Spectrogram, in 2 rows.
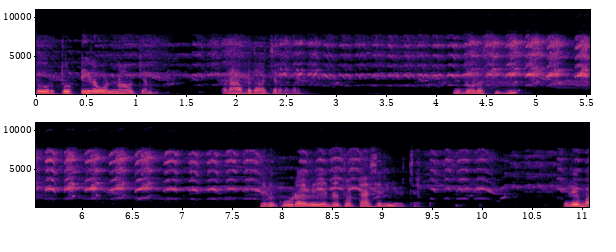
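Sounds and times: bird chirping rapidly: 0.0 - 11.0.

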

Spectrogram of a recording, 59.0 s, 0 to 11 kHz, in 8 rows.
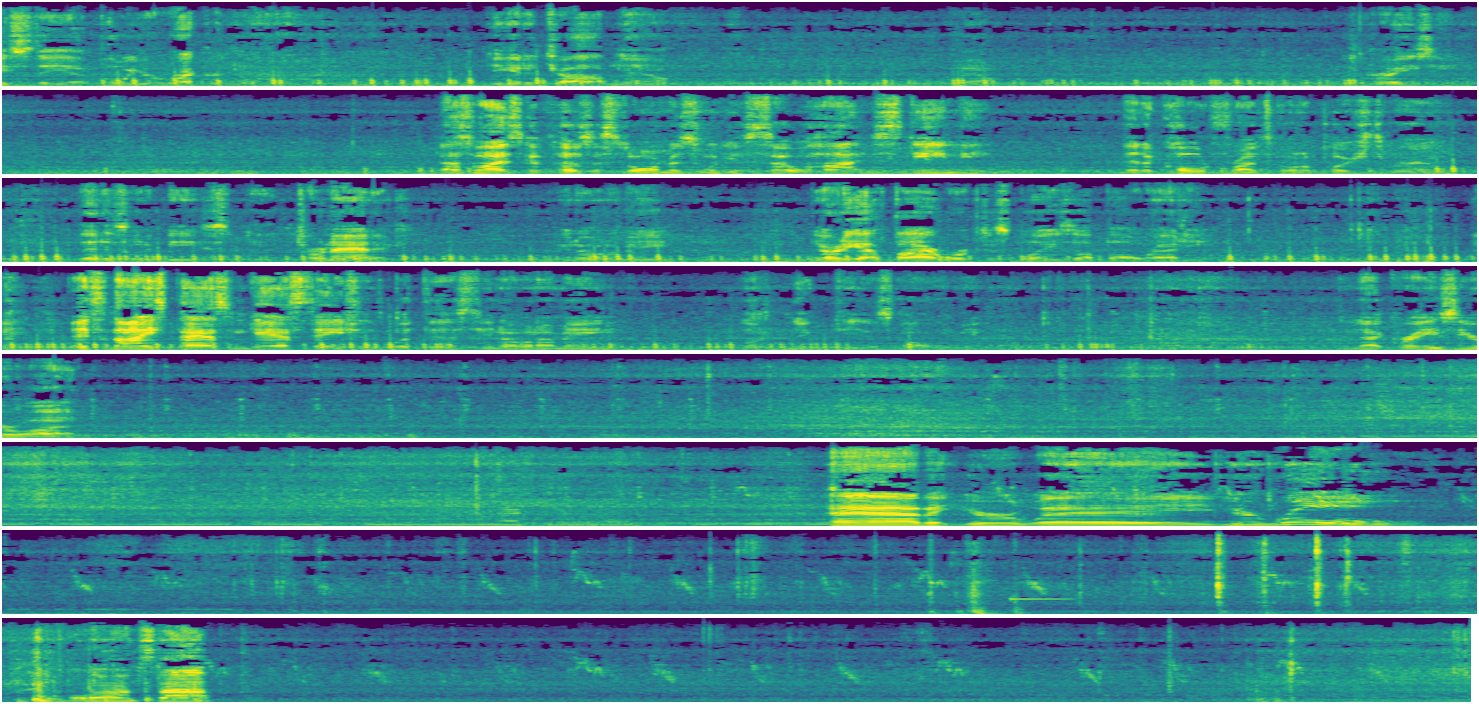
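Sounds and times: car cabin road rumble: 0.0 - 58.9.

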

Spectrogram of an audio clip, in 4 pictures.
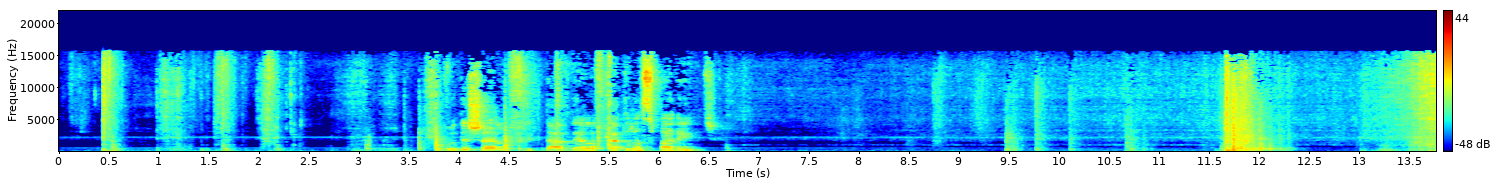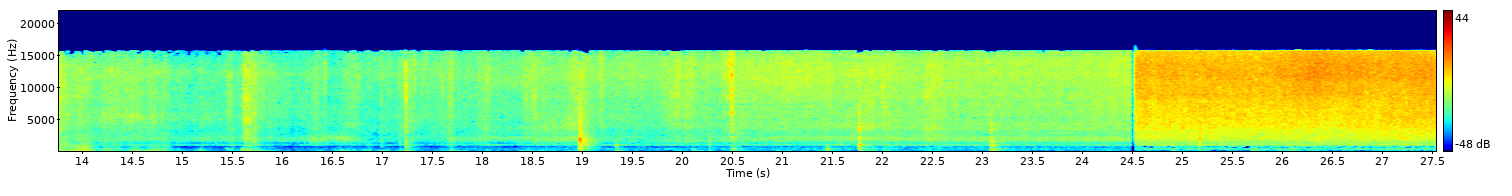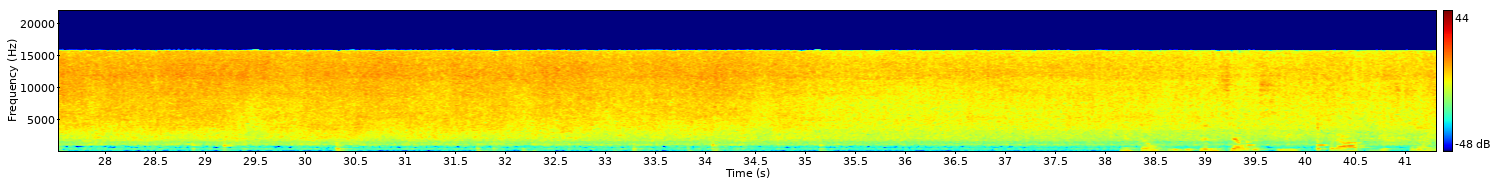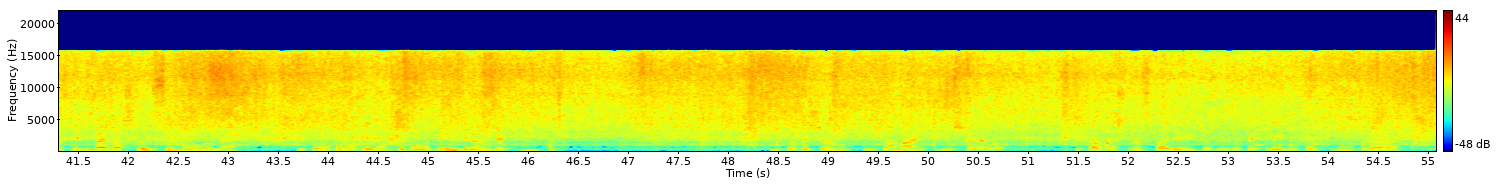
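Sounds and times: onion frying in oil: 12.4 - 55.0.

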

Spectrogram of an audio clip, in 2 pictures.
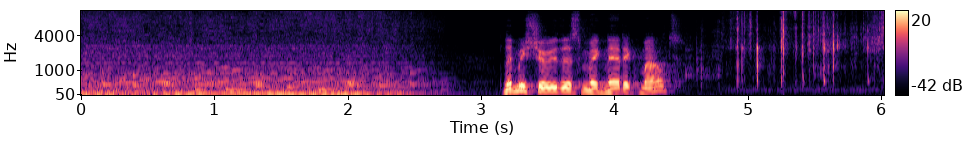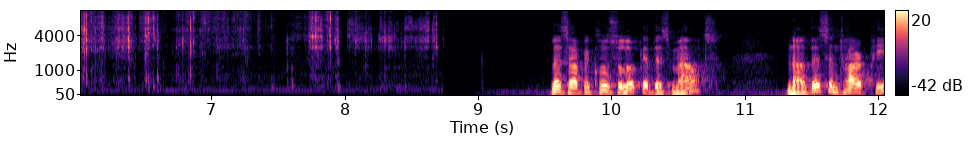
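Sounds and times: cardboard box being opened: 4.5 - 8.7
packaging rustling and crinkling: 4.5 - 8.8.

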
